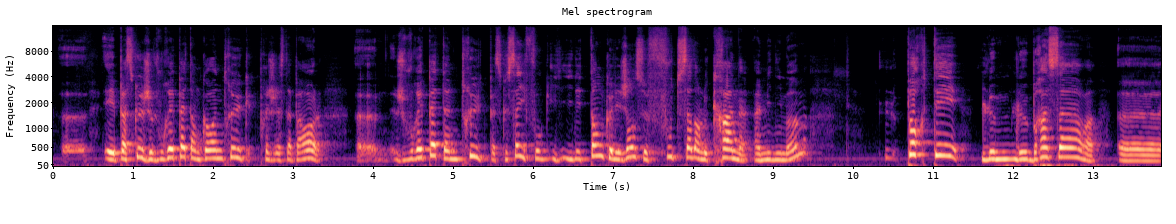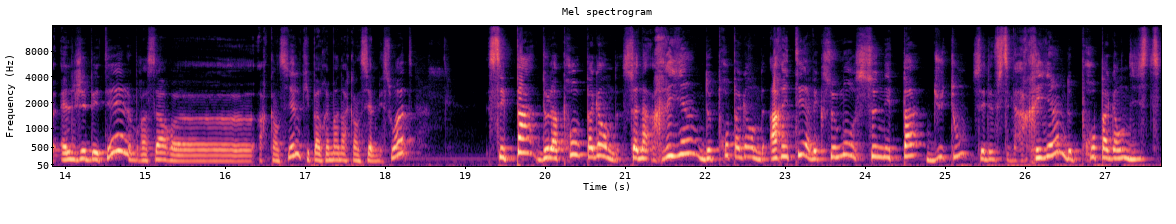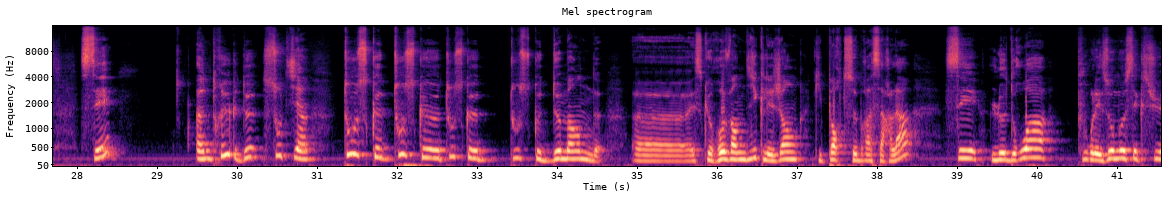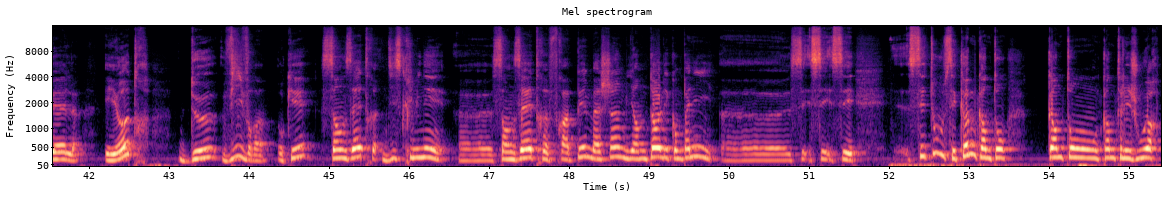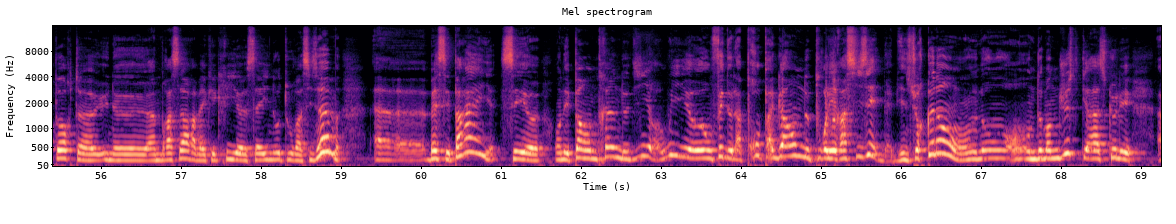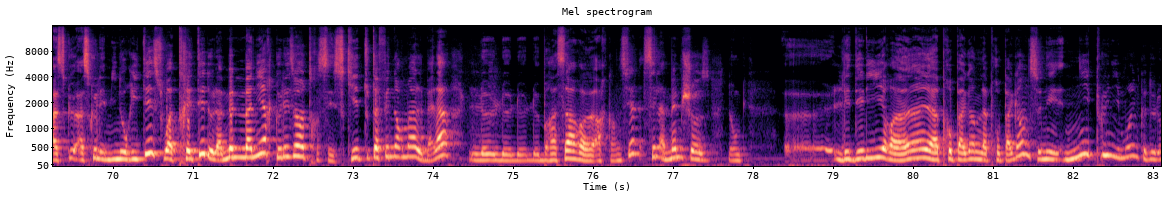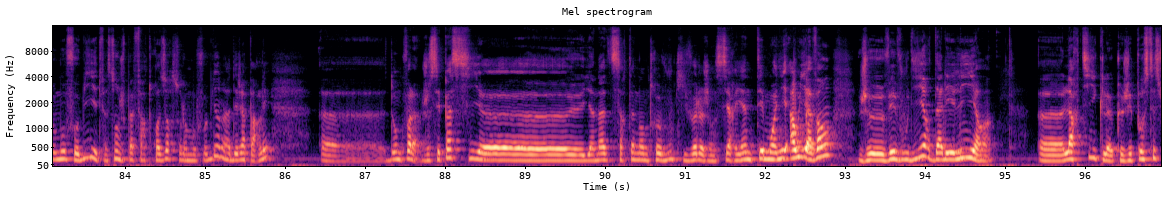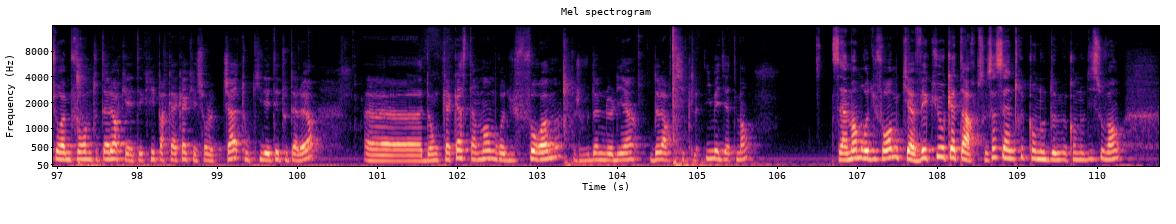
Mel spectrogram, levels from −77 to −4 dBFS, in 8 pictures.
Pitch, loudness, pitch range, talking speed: 195 Hz, -15 LUFS, 170-230 Hz, 195 wpm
